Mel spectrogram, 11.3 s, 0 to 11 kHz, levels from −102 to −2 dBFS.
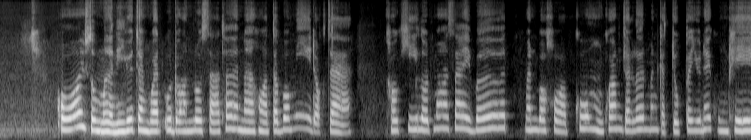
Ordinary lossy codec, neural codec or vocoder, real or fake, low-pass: none; vocoder, 22.05 kHz, 80 mel bands, WaveNeXt; fake; none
